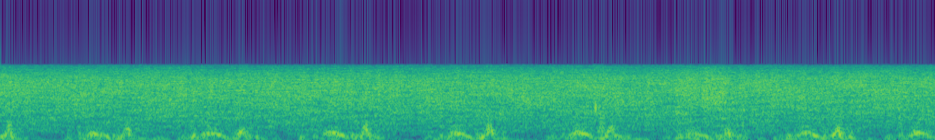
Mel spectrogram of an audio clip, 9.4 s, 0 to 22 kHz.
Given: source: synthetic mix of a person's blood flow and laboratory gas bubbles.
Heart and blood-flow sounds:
Doppler ultrasound of blood flow; precordium
5.92-6.08 s: bubbles
From the record:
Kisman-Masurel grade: 113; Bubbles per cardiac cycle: 1 to 2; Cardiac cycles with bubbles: 1 to 10%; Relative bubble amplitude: loud (0.450 to 0.775); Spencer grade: 1 (occasional bubble signal discernible with the cardiac motion signal, with majority of cardiac periods free of bubbles); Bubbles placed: only in the low amplitude regions of the cardiac cycle

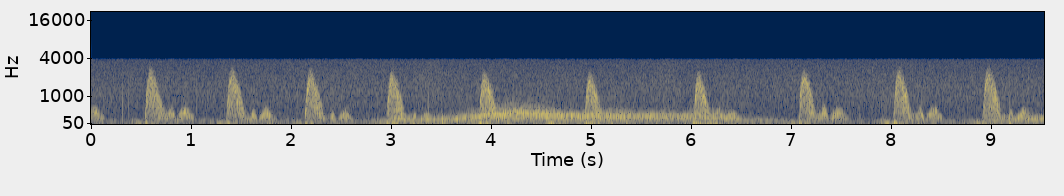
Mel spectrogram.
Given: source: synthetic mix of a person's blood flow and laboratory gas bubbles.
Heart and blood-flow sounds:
Doppler ultrasound of blood flow; subclavian vein
9.52-9.54 s: bubbles
From the record:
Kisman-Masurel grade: 111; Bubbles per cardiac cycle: 1 to 2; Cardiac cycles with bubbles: 1 to 10%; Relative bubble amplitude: barely perceptible (0.100 to 0.250); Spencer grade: 1 (occasional bubble signal discernible with the cardiac motion signal, with majority of cardiac periods free of bubbles); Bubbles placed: anywhere in the cardiac cycle

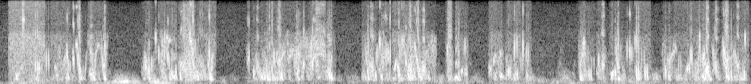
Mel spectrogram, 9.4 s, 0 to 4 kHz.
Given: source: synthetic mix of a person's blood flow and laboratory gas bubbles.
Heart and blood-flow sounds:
Doppler ultrasound of blood flow; precordium
0.11-1.36 s: bubbles
1.77-2.70 s: bubbles
3.07-4.20 s: bubbles
4.52-5.47 s: bubbles
5.56-5.87 s: bubbles
6.10-6.65 s: bubbles
7.22-7.58 s: bubbles
7.61-8.13 s: bubbles
8.27-9.36 s: bubbles
From the record:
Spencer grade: 4 (maximum detectable bubble signal sounding continuously throughout systole and diastole of every cardiac period, and overriding the amplitude of the normal cardiac signals); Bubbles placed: only in the low amplitude regions of the cardiac cycle

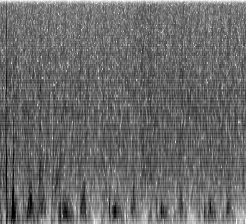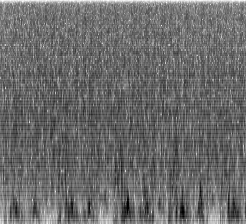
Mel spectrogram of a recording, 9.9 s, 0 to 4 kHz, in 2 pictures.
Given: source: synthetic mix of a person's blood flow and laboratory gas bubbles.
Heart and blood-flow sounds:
Doppler ultrasound of blood flow; precordium
0.08-0.18 s: bubbles
0.72-0.92 s: bubbles
From the record:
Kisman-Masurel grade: 112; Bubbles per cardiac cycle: 1 to 2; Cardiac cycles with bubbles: 1 to 10%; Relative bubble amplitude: moderate (0.250 to 0.450); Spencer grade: 1 (occasional bubble signal discernible with the cardiac motion signal, with majority of cardiac periods free of bubbles); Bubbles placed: anywhere in the cardiac cycle

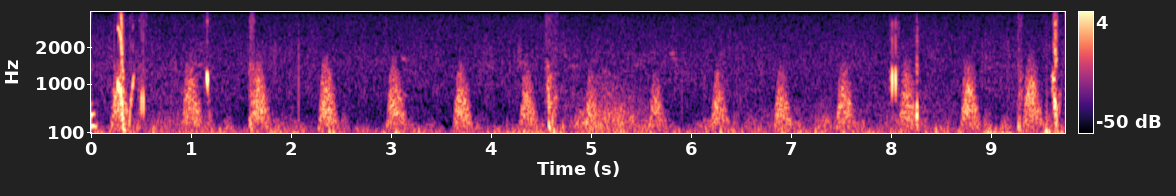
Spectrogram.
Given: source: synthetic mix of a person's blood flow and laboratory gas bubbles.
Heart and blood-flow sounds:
Doppler ultrasound of blood flow; subclavian vein
0.23-0.56 s: bubbles
1.12-1.21 s: bubbles
1.58-1.64 s: bubbles
4.54-4.68 s: bubbles
7.98-8.09 s: bubbles
8.23-8.30 s: bubbles
9.26-9.32 s: bubbles
9.60-9.71 s: bubbles
From the record:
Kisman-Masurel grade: 122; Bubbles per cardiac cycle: 1 to 2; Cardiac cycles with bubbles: 10 to 50%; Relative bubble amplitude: moderate (0.250 to 0.450); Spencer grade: 2 (many but less than half of the cardiac periods contain bubble signals, singularly or in groups); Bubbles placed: anywhere in the cardiac cycle

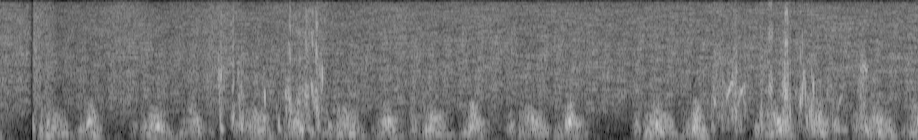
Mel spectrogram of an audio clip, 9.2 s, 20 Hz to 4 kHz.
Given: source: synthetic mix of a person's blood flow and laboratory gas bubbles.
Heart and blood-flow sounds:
Doppler ultrasound of blood flow; precordium
2.16-2.27 s: bubbles
2.30-2.48 s: bubbles
2.60-2.69 s: bubbles
2.75-3.26 s: bubbles
6.95-7.01 s: bubbles
7.07-7.46 s: bubbles
7.58-7.74 s: bubbles
7.79-7.95 s: bubbles
7.98-8.49 s: bubbles
8.57-8.76 s: bubbles
From the record:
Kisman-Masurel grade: 332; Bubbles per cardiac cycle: rolling drumbeat, 9 or more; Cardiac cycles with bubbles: 50 to 99%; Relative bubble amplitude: moderate (0.250 to 0.450); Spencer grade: 3 (all of the cardiac periods contain showers or single bubble signals, but not dominating or overriding the cardiac motion signals); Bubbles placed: anywhere in the cardiac cycle

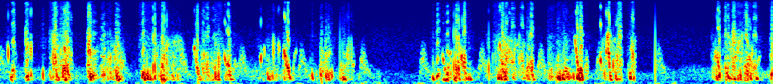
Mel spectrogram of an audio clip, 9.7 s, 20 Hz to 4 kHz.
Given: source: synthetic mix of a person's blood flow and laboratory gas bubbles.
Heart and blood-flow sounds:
Doppler ultrasound of blood flow; subclavian vein
0.08-0.24 s: bubbles
0.32-0.45 s: bubbles
0.53-0.60 s: bubbles
0.63-0.93 s: bubbles
1.08-1.60 s: bubbles
1.75-2.33 s: bubbles
2.42-3.03 s: bubbles
3.21-3.73 s: bubbles
3.89-4.46 s: bubbles
5.39-5.96 s: bubbles
6.09-6.74 s: bubbles
6.87-7.39 s: bubbles
7.50-7.82 s: bubbles
7.85-7.99 s: bubbles
8.91-9.56 s: bubbles
9.62-9.68 s: bubbles
From the record:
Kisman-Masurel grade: 333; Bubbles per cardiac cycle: rolling drumbeat, 9 or more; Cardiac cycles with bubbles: 50 to 99%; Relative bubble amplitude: loud (0.450 to 0.775); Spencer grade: 3 (all of the cardiac periods contain showers or single bubble signals, but not dominating or overriding the cardiac motion signals); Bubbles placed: anywhere in the cardiac cycle

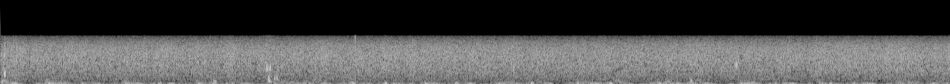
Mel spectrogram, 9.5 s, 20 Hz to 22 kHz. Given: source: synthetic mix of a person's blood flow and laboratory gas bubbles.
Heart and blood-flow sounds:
Doppler ultrasound of blood flow; precordium
0.01-0.09 s: bubbles
2.12-2.19 s: bubbles
2.62-2.85 s: bubbles
6.88-6.95 s: bubbles
7.33-7.40 s: bubbles
From the record:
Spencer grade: 2 (many but less than half of the cardiac periods contain bubble signals, singularly or in groups); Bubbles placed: anywhere in the cardiac cycle

